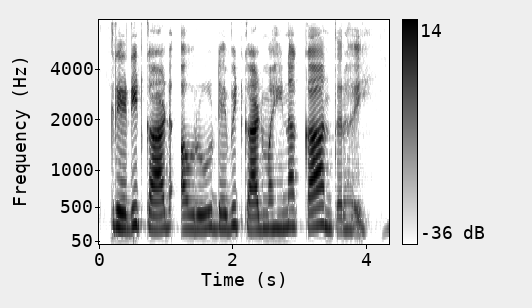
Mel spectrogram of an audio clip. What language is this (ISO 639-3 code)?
mag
